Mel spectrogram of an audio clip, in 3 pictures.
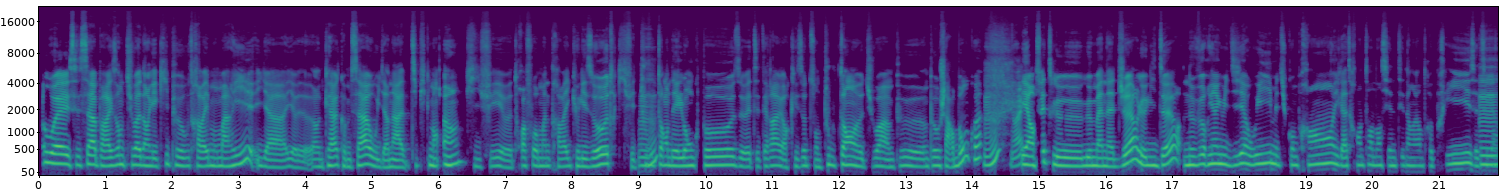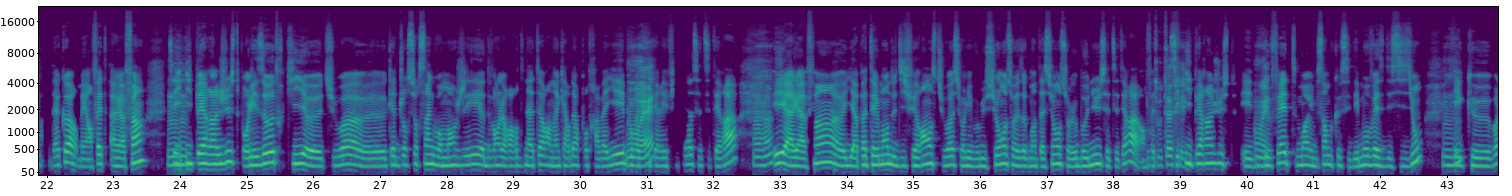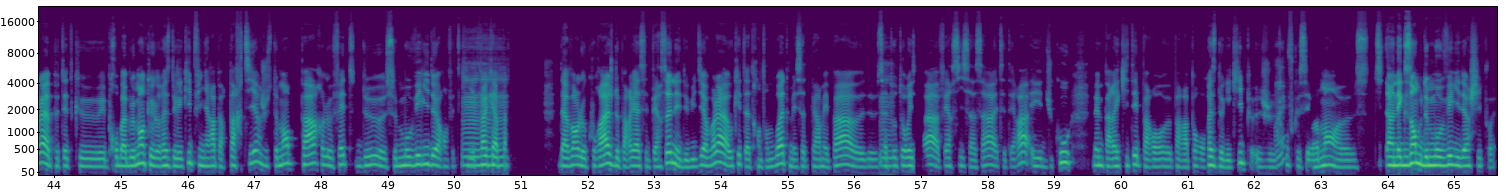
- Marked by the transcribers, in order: stressed: "un"; put-on voice: "Oui, mais tu comprends, il … l'entreprise, et cetera"; stressed: "hyper"; stressed: "leader"
- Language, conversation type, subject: French, podcast, Qu’est-ce qui, pour toi, fait un bon leader ?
